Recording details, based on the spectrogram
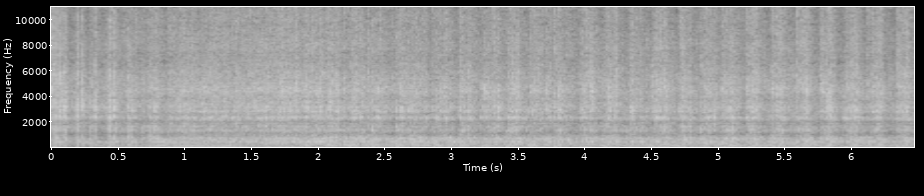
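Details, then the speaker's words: Built Camaro Z/28 with performance cam: deep loud choppy lope rising and falling at idle, normal cammed idle; minor exhaust leak also noted. "You hear that boy chopping? It's chopping today. Yep. Ooh, that boy is chopping today."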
